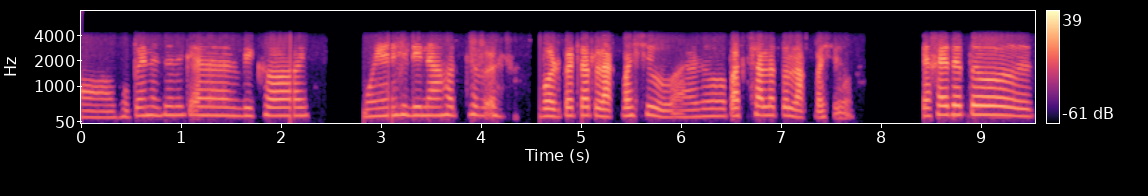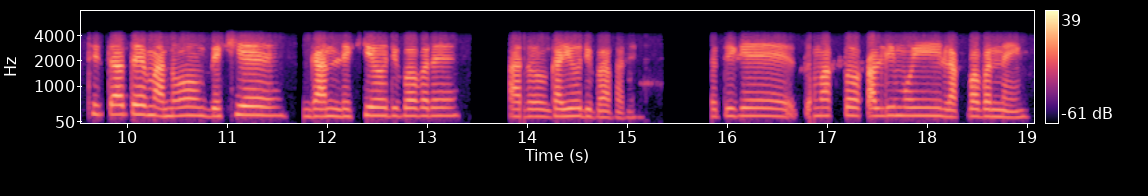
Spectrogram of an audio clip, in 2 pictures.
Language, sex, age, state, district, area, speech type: Assamese, female, 30-45, Assam, Barpeta, rural, conversation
